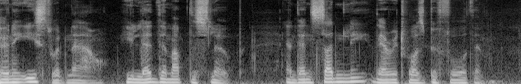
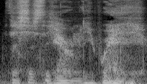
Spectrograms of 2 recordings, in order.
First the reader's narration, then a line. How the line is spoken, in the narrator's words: whispered Gollum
